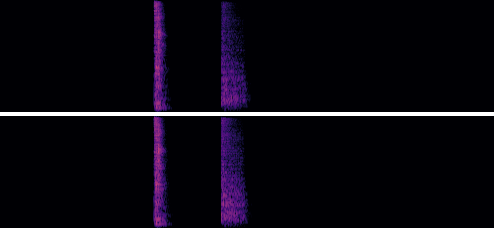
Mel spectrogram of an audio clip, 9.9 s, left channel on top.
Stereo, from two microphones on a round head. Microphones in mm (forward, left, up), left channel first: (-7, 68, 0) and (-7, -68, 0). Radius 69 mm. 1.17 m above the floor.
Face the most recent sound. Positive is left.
turn(degrees=-75)  # may be behind; listen again after turning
